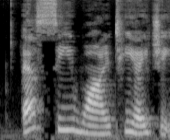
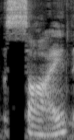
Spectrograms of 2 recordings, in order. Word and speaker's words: scythe: Now, boys and girls, we wrote down a word, S-C-Y-T-H-E, S-C-Y-T-H-E, and it kind of got me stuck, and I wasn't for sure how to say that word. And I thought it was scythe, and it is scythe, okay?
